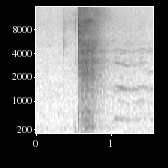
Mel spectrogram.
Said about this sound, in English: I don't know what, I'm sorry. But you know, God bless you.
